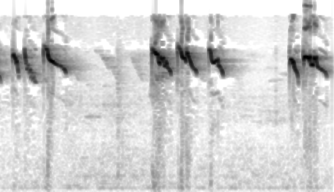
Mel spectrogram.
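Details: Buxtoni white-eye singing ngalas-style master song: clusters of sharp, high, falling whistled notes, two or three per burst, with brief silent gaps between bursts.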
